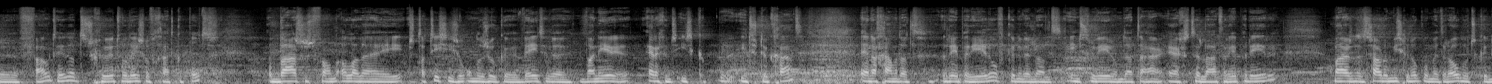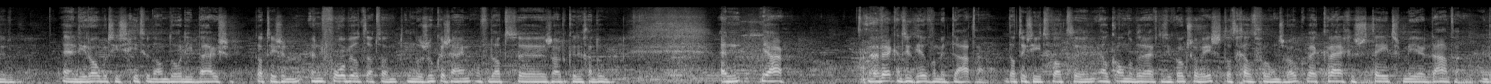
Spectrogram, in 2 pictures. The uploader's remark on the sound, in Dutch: Een van de events op de Floriade Expo-terrein vond plaats op 22 september: het Floriade Hub Café. Een live-radioprogramma vanuit de Green Innovation Hub in The Natural Pavilion met muziek en aansprekende gasten uit de wereld van tech en innovatie.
